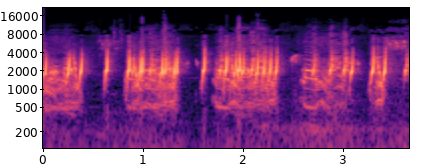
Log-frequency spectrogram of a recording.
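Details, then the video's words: Male Coturnix quail calling: harsh, gargling, raspy bursts of clipped notes in quick runs, separated by brief silent gaps. "Male Coturnix Quail Calls / Sound"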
